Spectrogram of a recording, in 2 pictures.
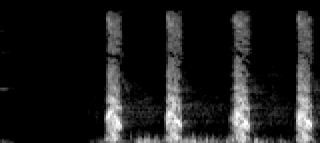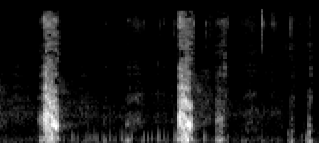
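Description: A small dog barks repeatedly outdoors.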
